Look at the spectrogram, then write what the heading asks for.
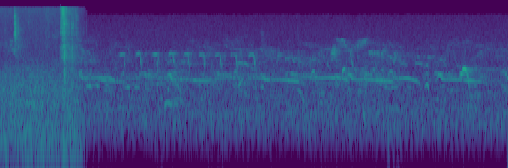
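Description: Faint birdsong: several small birds chirping and warbling, with a quick trill of about nine ticks early on. In the first second, before the birds come in, there are a few faint clicks.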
